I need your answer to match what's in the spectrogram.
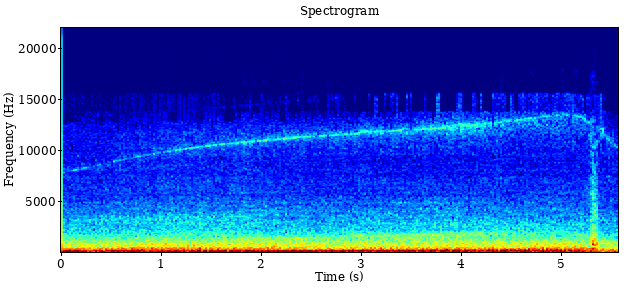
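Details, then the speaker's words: Nissan Titan XD Cummins diesel with new cold air intake: loud turbo whistle under boost, then a sharp chuff when lifting off at peak boost; normal compressor surge on lift-off. "Oh! Whoa! I let off when it was at peak boost, and it just went like chuff."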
